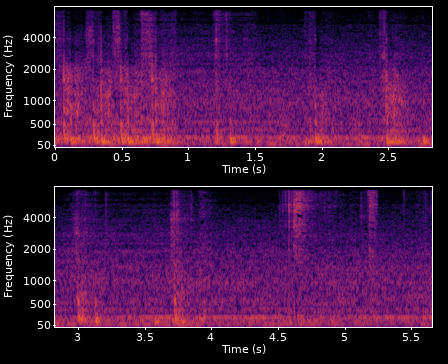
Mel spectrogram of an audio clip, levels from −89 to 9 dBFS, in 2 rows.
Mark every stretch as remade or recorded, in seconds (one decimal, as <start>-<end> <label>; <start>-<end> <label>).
0.0-0.6 recorded; 0.6-1.5 remade; 1.5-2.9 recorded; 2.9-3.7 remade; 3.7-5.7 recorded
